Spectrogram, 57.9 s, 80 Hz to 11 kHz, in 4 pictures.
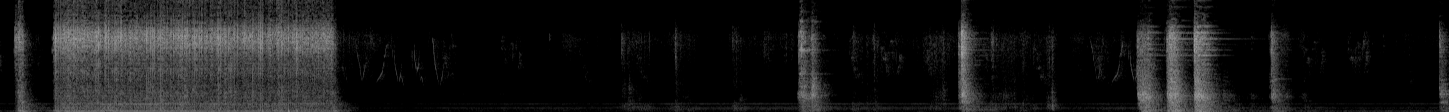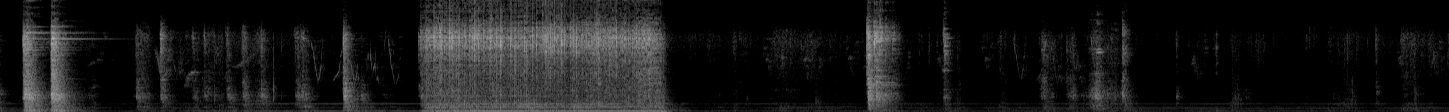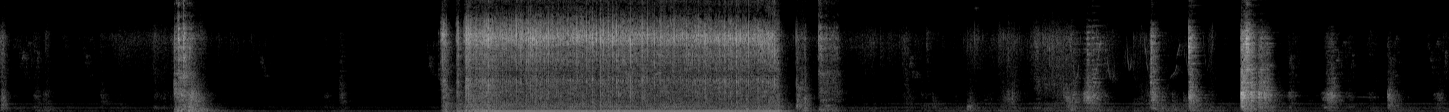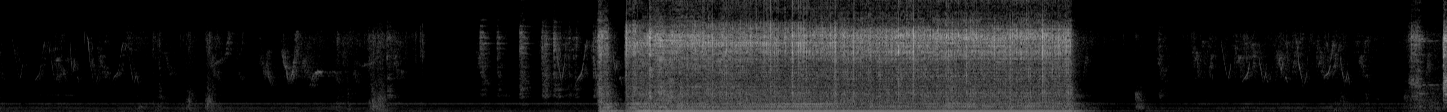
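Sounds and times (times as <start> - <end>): power tool running: 0.5 - 3.5, 18.7 - 21.3, 33.4 - 37.0, 49.5 - 54.4.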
